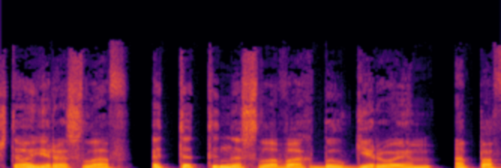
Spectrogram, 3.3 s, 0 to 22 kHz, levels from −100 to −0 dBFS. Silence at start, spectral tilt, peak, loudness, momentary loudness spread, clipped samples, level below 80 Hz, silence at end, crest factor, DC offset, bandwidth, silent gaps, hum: 0 s; -6.5 dB/octave; -6 dBFS; -22 LUFS; 5 LU; under 0.1%; -44 dBFS; 0 s; 14 dB; under 0.1%; 16 kHz; 0.93-1.00 s; none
